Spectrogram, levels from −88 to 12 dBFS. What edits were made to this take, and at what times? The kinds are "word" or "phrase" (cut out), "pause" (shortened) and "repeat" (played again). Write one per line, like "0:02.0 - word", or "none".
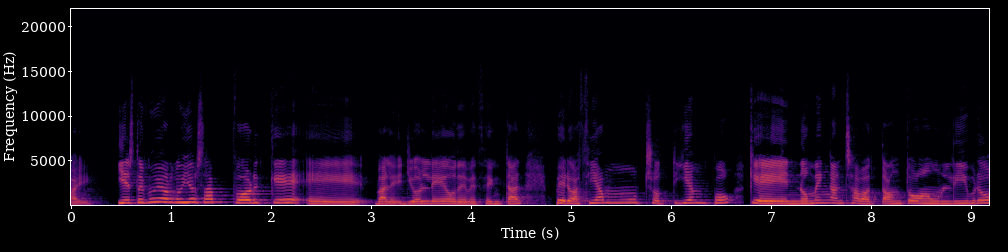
0:04.3 - phrase
0:06.7 - pause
